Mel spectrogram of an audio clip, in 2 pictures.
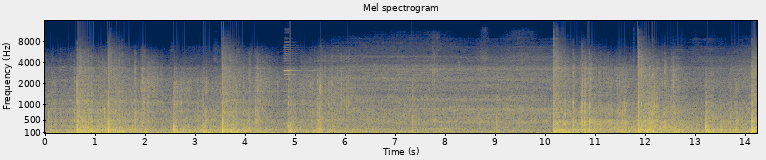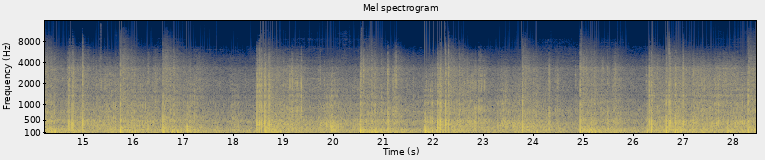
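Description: Fireworks going off: a long run of sharp bangs over a low rumble. The bangs thin out for a few seconds near the middle, then come thick and fast from about ten seconds in. There is a brief high whistle about five seconds in.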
